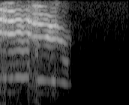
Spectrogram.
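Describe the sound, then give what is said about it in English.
A house cat gives a single clear, mid-pitched meow lasting about half a second, which cuts off abruptly into silence. “Bubby's meowed right when you said that. Bubby's was all,”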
